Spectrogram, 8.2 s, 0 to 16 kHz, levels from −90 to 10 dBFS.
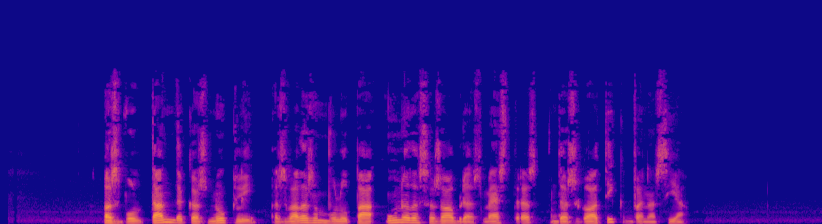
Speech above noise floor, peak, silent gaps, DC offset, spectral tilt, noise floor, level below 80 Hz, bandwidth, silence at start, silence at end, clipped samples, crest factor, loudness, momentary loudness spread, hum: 47 dB; -2 dBFS; none; under 0.1%; -6.5 dB/octave; -69 dBFS; -62 dBFS; 11 kHz; 1.05 s; 1.4 s; under 0.1%; 22 dB; -23 LUFS; 10 LU; none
